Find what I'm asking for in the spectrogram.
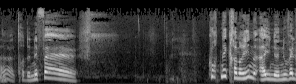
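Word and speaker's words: Naifeh: Courtney Crumrin, le tome 5, Courtney Crumrin et l'apprenti sorcière de Ted Neff. Je ne sais pas comment du tout on peut prononcer ça. – Neff. – Voilà, ça me fait le Neff.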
